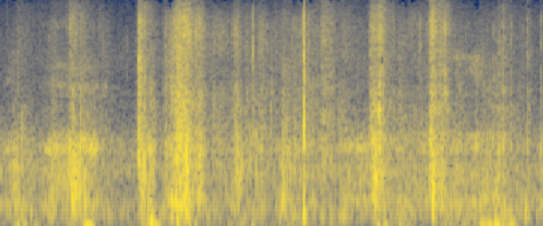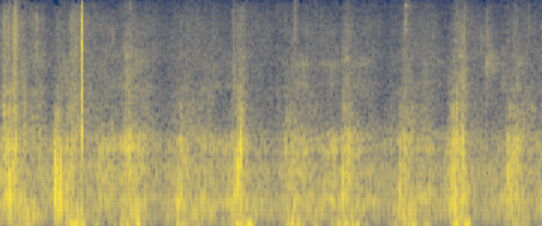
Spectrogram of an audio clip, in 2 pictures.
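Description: Footsteps crunch through dry leaves at a steady walking pace.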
